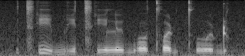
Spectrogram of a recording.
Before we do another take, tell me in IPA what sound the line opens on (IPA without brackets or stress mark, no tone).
t͡sʼ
